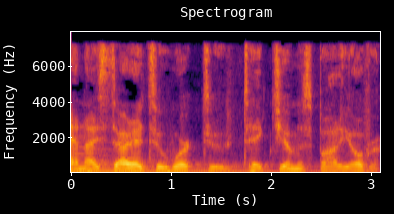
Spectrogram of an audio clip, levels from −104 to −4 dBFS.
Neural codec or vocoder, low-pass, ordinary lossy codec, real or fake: none; 7.2 kHz; MP3, 48 kbps; real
